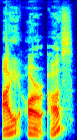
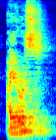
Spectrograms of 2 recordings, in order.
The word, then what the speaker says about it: Iris: Your tool is called IRS, right? Iris. Yeah, Iris. The name of the platform. Exactly. Yeah. Spelled like IRS.ai.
